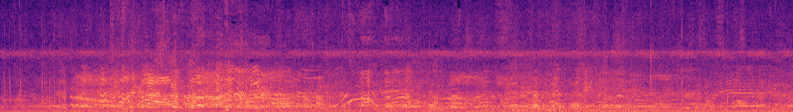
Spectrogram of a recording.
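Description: A group of young men and women sing together outdoors.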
